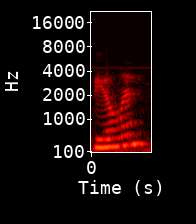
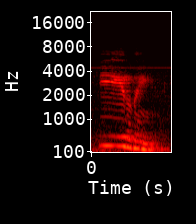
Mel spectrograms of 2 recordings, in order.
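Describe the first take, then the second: First: The first vowel is short, like 'filling'. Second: The first vowel is long, like 'feel'. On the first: The speaker calls it wrong. "the way I say it is like what you would put into a cavity" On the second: The speaker calls it right. "the way you're supposed to say it is feeling"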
